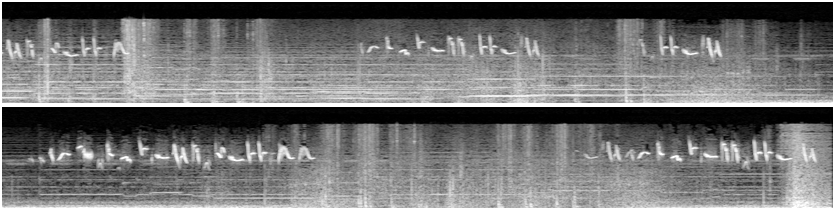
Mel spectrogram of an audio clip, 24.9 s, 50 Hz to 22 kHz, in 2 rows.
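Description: Game birds in The Witcher 3 give repeated bursts of high, quick chirps in short phrases, set against layered ambient music and low rumbling tones.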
